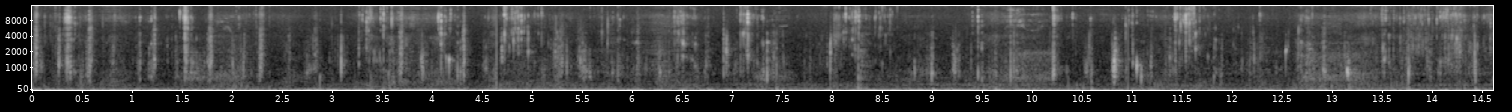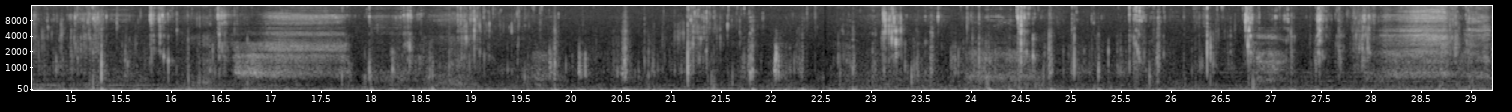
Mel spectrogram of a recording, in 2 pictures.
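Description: Chewing and mouth sounds of eating a mouthful of fried rice and mutton by hand, with many quick, irregular wet clicks.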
